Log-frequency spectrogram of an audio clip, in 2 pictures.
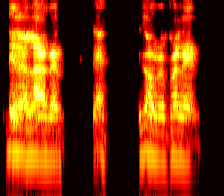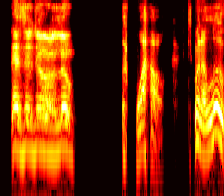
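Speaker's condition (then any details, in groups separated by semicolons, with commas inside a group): ALS/MND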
